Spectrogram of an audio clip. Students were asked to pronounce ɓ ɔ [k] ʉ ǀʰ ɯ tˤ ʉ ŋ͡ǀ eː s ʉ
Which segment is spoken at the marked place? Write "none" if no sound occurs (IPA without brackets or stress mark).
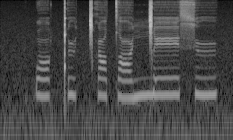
ǃ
